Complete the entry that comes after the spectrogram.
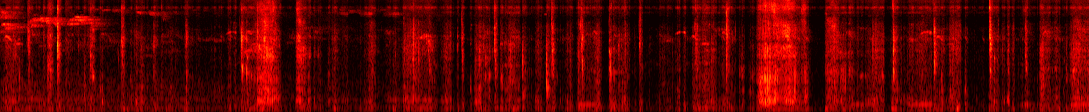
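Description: Close-up chewing and crunching of a fish and raw vegetable salad, as many small wet clicks and crunches. Two longer, louder crunches come about four and twelve seconds in.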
